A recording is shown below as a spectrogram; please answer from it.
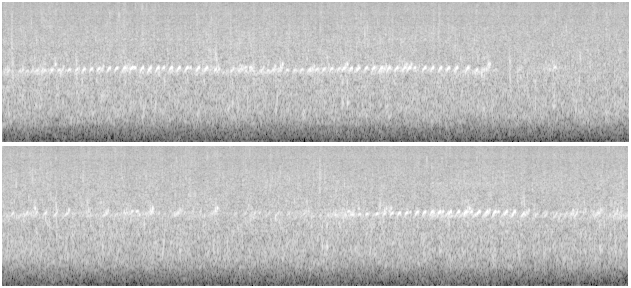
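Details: Kajika frogs along a clear stream repeat long, high trilling phrases of fast pulsed notes, a pause between runs, their beautiful bird-like voices over the steady rush of flowing water.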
